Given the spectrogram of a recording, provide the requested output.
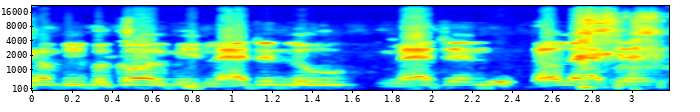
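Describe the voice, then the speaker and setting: A man with a Bahamian accent speaks at a moderate pace. His pitch is fairly high. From Bahamas. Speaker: professional baseball player. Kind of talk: casual interview.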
